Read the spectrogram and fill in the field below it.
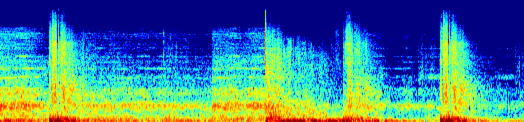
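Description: A tank cannon fires with loud booming blasts.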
